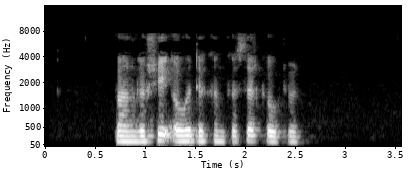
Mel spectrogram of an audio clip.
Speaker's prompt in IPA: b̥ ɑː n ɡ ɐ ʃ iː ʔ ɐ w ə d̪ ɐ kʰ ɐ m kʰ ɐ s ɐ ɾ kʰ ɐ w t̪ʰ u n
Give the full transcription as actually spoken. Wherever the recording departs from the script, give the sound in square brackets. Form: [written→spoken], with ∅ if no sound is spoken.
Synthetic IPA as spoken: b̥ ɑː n ɡ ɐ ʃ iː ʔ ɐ w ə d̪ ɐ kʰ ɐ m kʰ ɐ s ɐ ɾ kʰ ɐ w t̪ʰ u n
